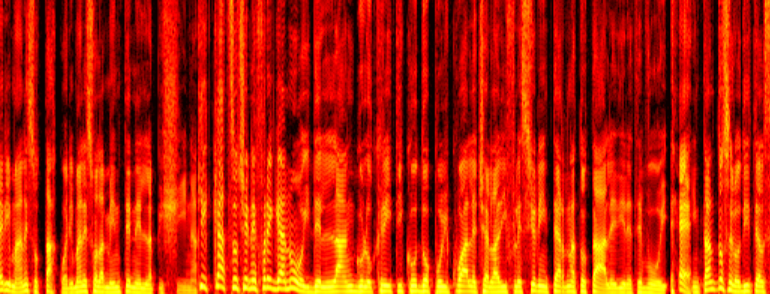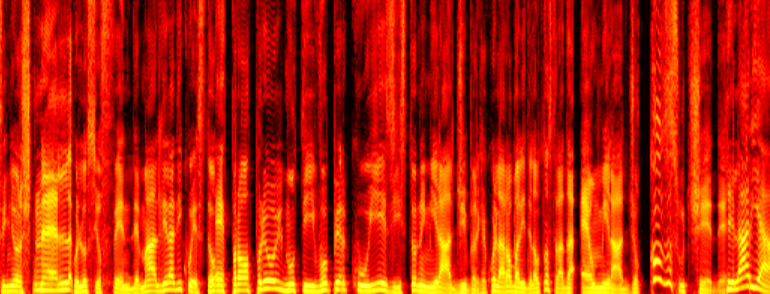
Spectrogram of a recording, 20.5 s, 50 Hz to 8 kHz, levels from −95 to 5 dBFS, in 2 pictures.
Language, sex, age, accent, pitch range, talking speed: Italian, male, 30-49, native, 115-170 Hz, 185 wpm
